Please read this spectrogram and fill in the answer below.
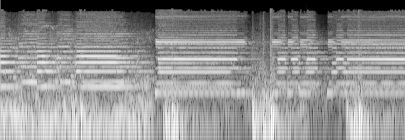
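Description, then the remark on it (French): Several car horns, used as part of the music in a rehearsal, honk loudly and continuously, their pitches differing from car to car and overlapping into a dense, sustained chorus with brief breaks and a few abrupt bursts, with no voices present. “Et puis, euh, le reste de la musique avec des klaxons aussi.”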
